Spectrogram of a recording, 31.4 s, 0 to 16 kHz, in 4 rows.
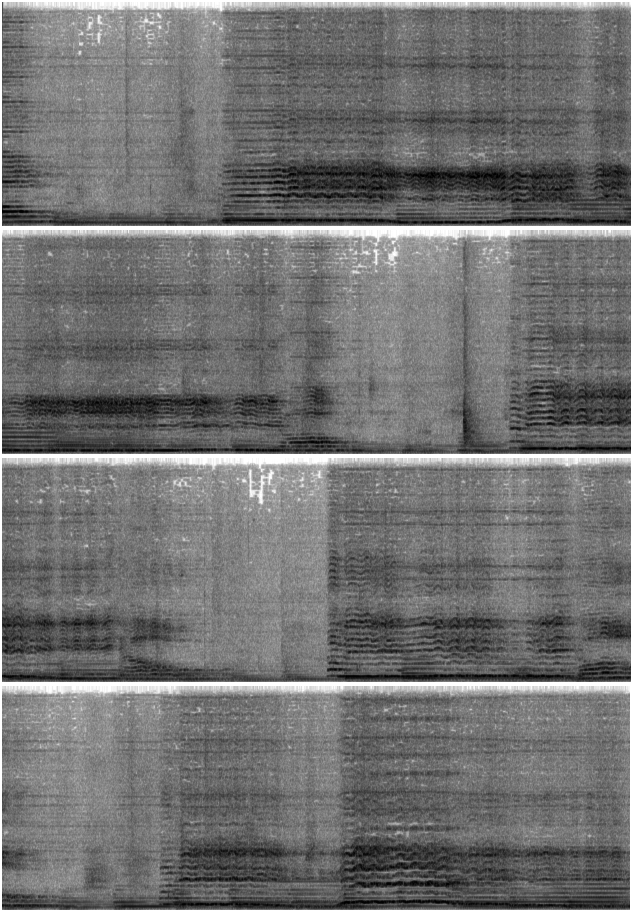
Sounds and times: Music: 0.0 - 31.4.

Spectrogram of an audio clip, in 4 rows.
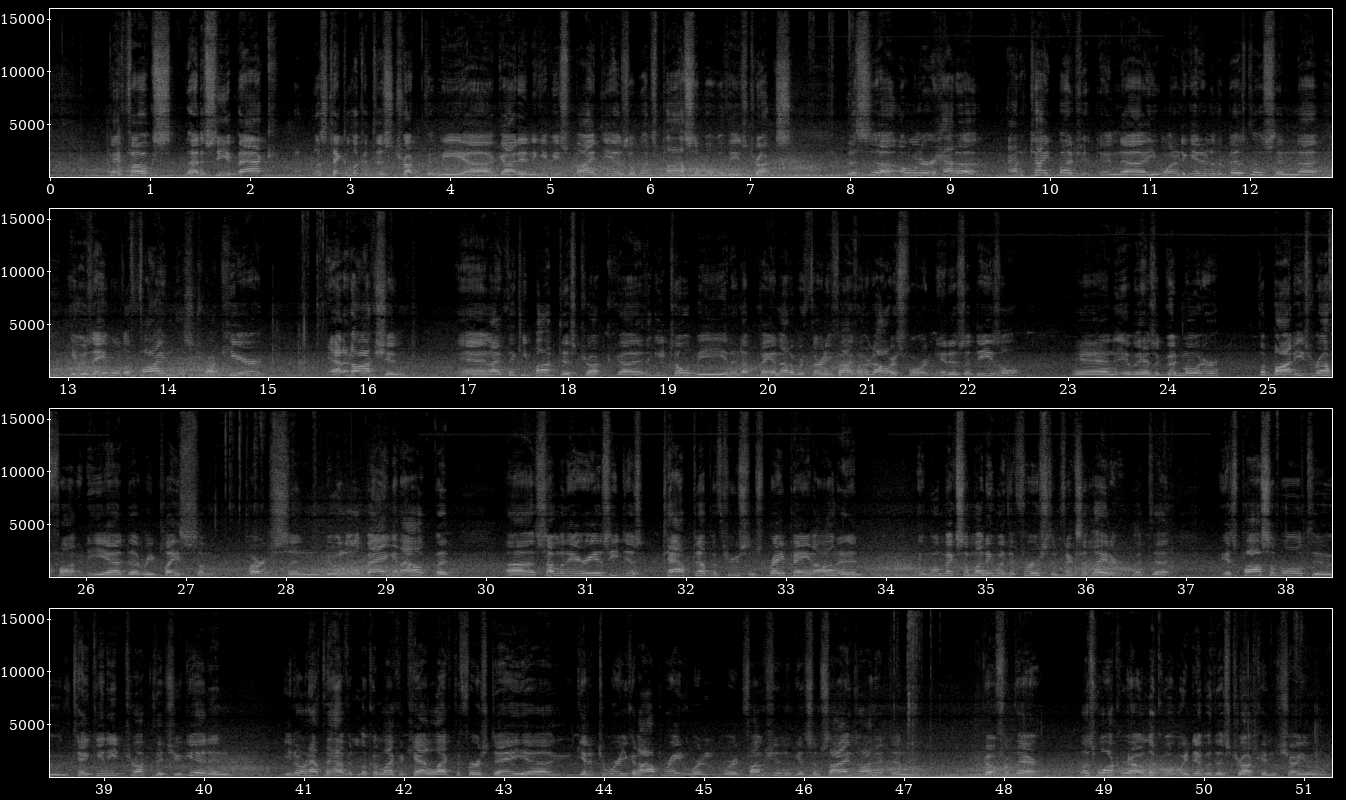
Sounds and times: Speech: 0.6 - 15.0, 15.6 - 22.5, 23.1 - 47.2, 47.8 - 51.2.

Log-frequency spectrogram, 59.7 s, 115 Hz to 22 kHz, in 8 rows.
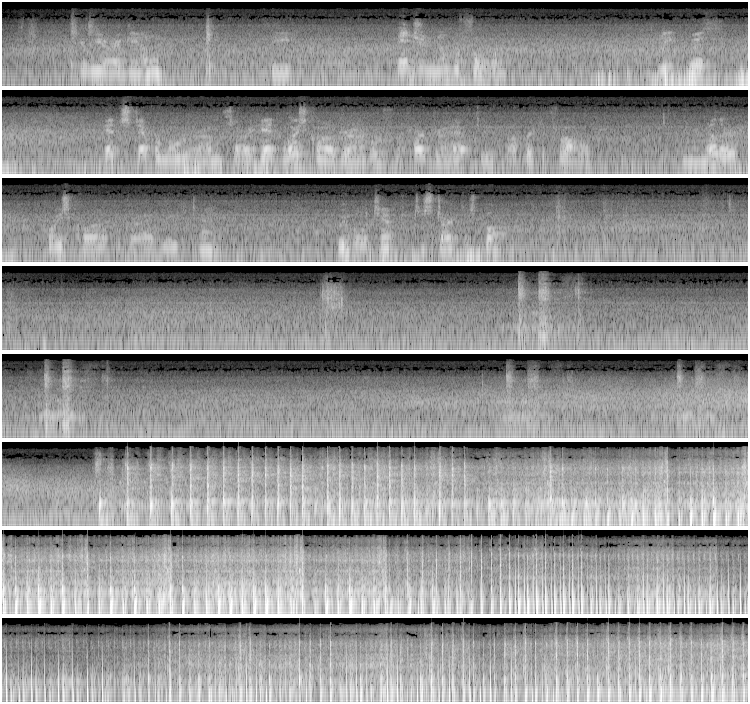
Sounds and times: Medium engine (mid frequency): 0.0 - 59.6
Engine starting: 27.5 - 28.3, 30.2 - 31.0, 34.8 - 35.4, 36.6 - 37.1, 38.2 - 59.6.

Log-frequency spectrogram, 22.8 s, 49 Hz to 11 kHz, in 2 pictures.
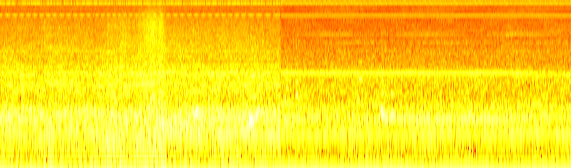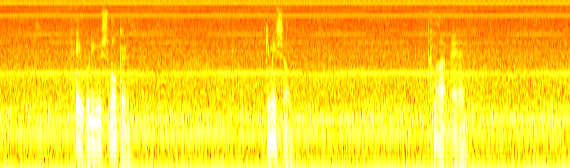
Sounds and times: Speech: 12.9 - 14.1, 16.7 - 17.3, 20.0 - 20.8.

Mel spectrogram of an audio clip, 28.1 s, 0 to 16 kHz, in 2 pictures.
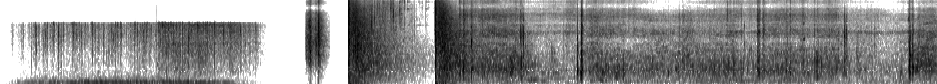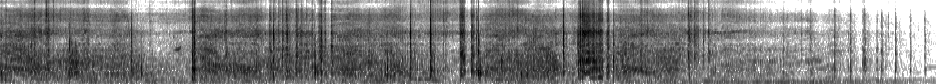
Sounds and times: Outside, urban or manmade: 0.1 - 4.0, 4.6 - 28.1
Skateboard: 6.9 - 28.1.

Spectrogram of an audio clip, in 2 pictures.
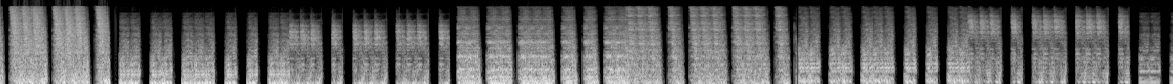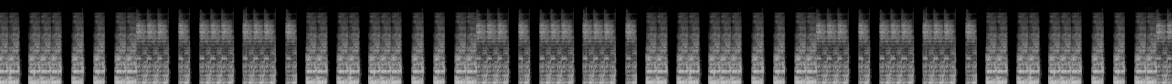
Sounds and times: Music: 2.7 - 23.4.

